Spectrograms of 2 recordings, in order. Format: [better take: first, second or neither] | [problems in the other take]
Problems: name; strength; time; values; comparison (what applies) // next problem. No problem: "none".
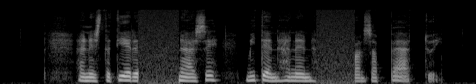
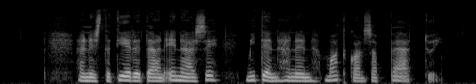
second | audio cutting out; filled with static; at 1.5 s and at 3 s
